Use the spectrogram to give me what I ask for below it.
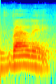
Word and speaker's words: réveillé: It's a réveil or a réveillé. This word is a French word. I think Sri Aurobindo meant it to be pronounced in the French way here.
